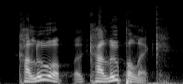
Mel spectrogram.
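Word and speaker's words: Qalupalik: It is spelled Qualupalik. – Qualpica? Kelpica? – I'm going to show this to you. – Okay, let me see. The Kalupalik. – Yes.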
